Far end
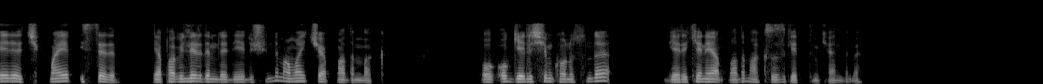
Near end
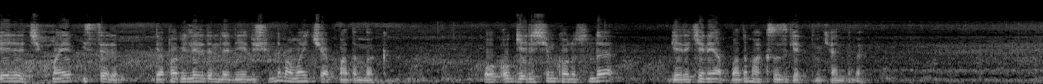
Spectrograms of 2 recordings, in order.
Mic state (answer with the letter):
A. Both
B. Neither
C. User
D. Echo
D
